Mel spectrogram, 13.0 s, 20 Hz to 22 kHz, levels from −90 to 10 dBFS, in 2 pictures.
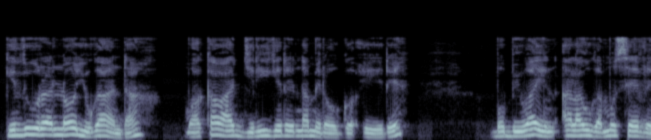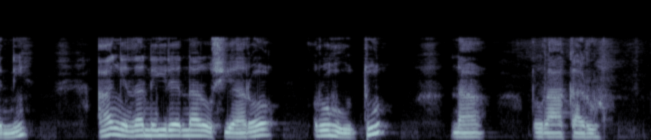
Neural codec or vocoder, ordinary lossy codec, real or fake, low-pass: none; none; real; 7.2 kHz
